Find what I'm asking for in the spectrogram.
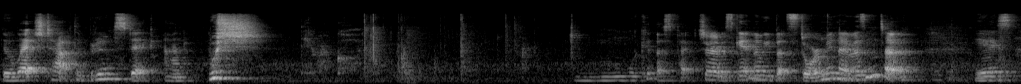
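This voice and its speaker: A Scottish woman reads a storybook to a child, encouraging and asking lots of questions. Her voice is medium-pitched with a sharp tone, recorded from a distant mic in an echoey room with a noisy background.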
